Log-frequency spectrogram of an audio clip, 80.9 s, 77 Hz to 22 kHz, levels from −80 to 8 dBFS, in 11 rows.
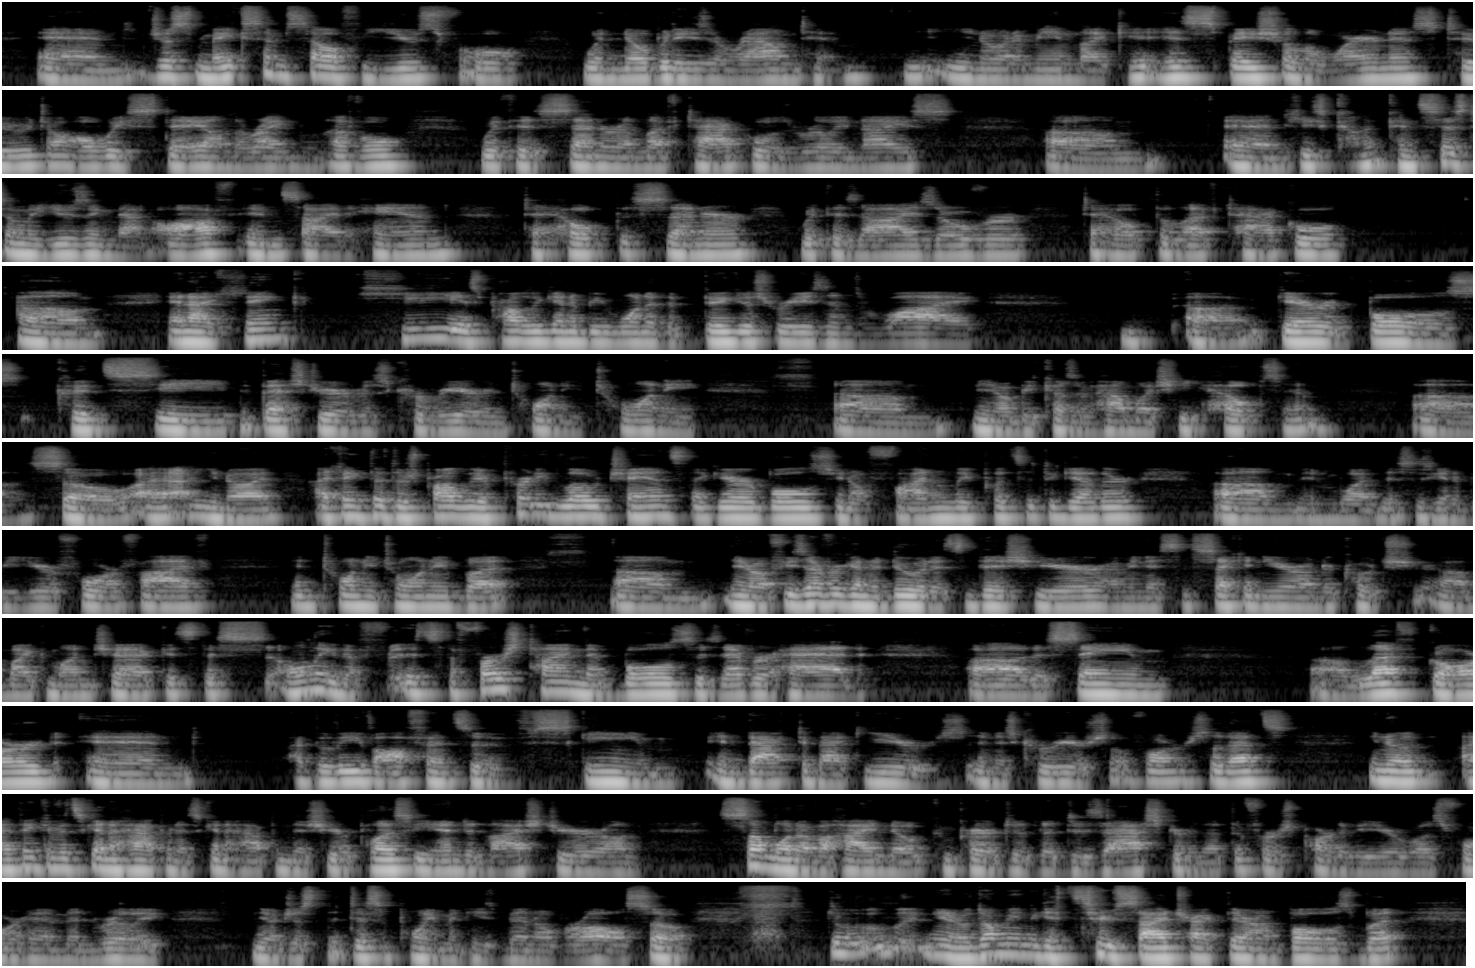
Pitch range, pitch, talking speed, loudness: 120-135 Hz, 130 Hz, 190 wpm, -26 LUFS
